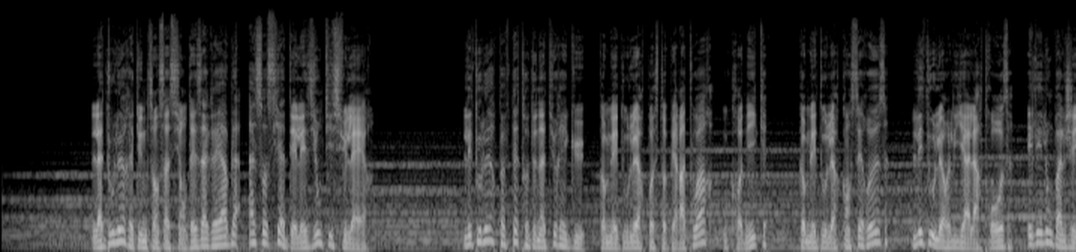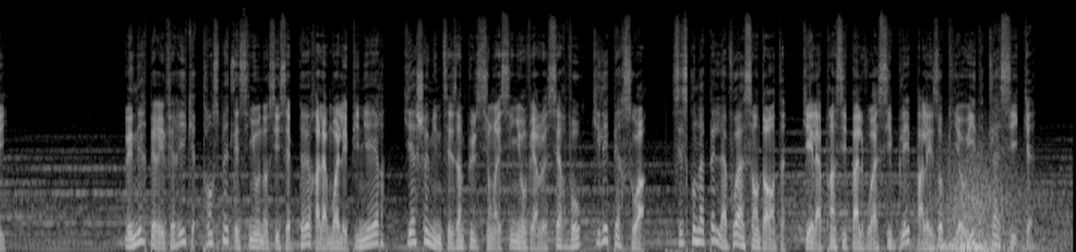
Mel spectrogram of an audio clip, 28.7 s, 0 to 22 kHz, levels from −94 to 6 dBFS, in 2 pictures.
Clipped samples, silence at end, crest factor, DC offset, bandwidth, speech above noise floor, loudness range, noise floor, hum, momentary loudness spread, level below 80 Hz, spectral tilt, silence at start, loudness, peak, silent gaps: under 0.1%; 0.05 s; 20 dB; under 0.1%; 16.5 kHz; 26 dB; 3 LU; -54 dBFS; none; 18 LU; -42 dBFS; -5.5 dB/octave; 0.5 s; -28 LUFS; -8 dBFS; none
